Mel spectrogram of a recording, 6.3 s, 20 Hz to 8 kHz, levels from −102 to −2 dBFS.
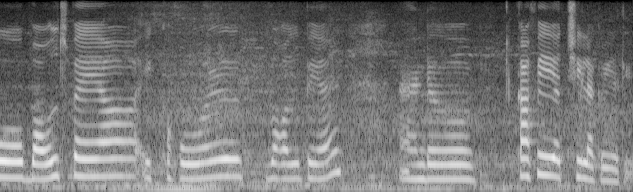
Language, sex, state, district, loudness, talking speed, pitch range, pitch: Punjabi, female, Punjab, Kapurthala, -19 LUFS, 150 wpm, 225-270 Hz, 245 Hz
